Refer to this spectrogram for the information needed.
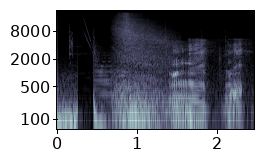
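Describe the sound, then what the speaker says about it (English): A pig grunts and oinks in several short, rough bursts, close and fairly loud, with no voices. "Pig."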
